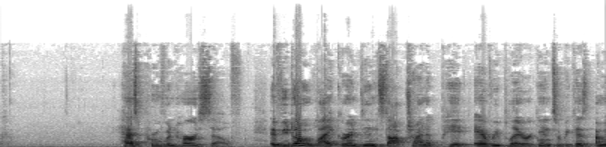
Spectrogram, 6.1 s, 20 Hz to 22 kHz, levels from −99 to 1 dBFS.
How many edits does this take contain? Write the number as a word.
one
